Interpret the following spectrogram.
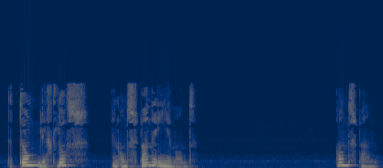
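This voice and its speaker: A woman leading a guided relaxation in a soft, breathy, near-whispered voice, soothing, hypnotic and repetitive, with long pauses. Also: mid-range voice, highs cut off.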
